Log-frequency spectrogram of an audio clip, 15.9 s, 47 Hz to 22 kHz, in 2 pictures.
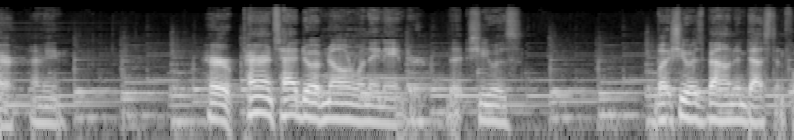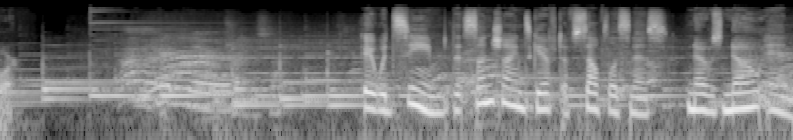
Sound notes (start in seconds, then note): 9.1 children speaking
